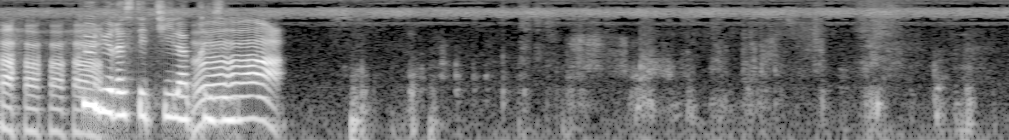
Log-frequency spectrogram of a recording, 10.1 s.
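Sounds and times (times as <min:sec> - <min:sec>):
book page turning: 0:05.1 - 0:09.1.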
